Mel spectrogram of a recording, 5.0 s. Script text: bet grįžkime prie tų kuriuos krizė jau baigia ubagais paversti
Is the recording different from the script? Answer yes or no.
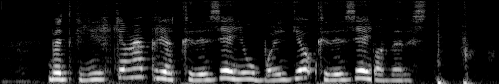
yes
